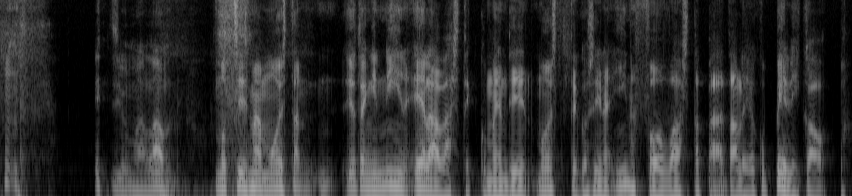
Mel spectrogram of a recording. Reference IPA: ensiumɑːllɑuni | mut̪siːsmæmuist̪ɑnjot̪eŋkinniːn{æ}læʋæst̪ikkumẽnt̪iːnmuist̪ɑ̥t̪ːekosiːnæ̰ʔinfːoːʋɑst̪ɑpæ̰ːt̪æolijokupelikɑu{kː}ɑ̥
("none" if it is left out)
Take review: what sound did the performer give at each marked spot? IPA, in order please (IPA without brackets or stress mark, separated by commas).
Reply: e, pː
